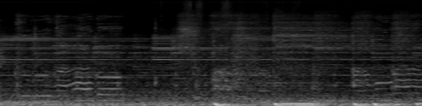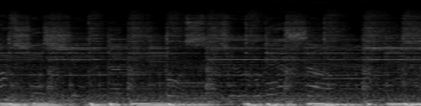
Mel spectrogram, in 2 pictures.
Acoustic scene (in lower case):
car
